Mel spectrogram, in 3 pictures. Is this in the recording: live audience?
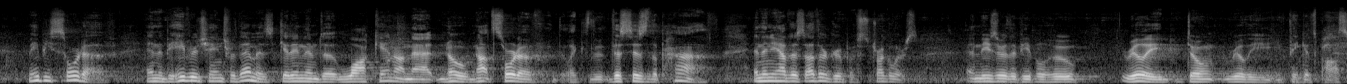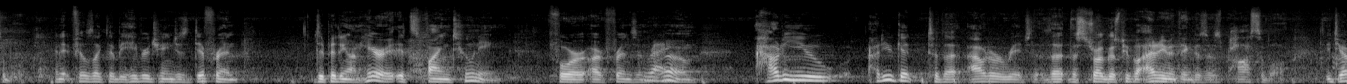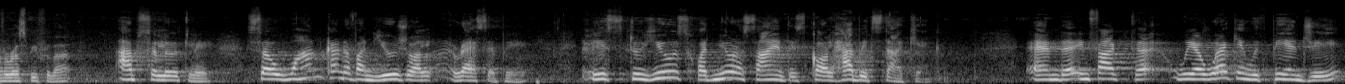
yes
